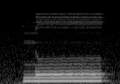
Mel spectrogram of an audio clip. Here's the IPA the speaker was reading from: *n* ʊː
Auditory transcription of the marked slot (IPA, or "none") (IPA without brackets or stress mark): n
